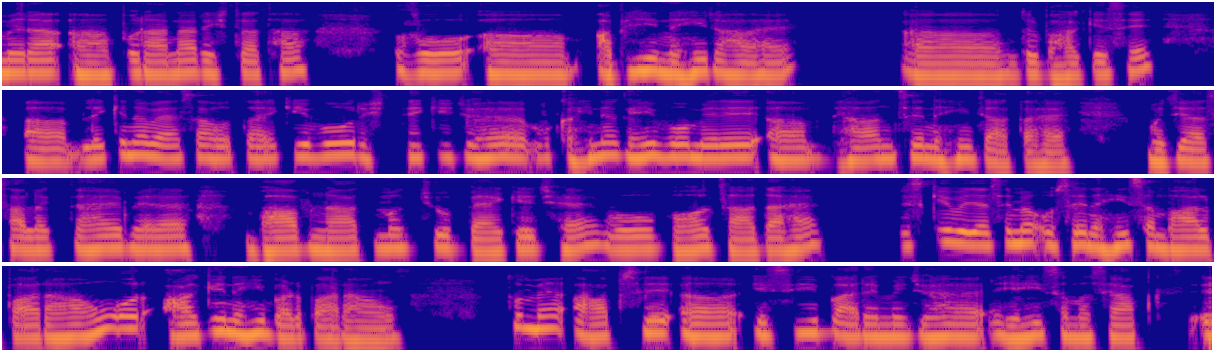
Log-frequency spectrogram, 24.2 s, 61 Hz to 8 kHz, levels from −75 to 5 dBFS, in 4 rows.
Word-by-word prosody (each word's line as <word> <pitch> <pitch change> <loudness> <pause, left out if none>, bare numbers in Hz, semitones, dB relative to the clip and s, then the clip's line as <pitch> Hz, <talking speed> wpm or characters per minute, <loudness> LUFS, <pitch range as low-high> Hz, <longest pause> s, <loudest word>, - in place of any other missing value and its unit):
मेरा 140 0 +3
अ, 120 -3 0
पुराना 130 0 +1
रिश्ता 125 +1 -3
था 140 +4 -3 0.6
वो 135 0 +4
अ, 125 +2 0
अभी 150 +1 +2
नहीं 130 +1 +3
रहा 120 -3 +1
है 120 0 -1
अ, - - -6 0.7
दुर्भाग्य 115 +1 -1
से 150 +5 -3 0.5
अ, 135 -1 +1
लेकिन 180 +6 +1
अब 180 - +3
ऐसा 160 +1 -2
होता 155 0 -1
है 155 - -2
कि 175 -1 +1
वो 180 +2 +3
रिश्ते 165 0 -5
की 170 - -7
जो 165 - +1
है 165 0 +3
वो 160 0 -5
कहीं 145 +2 +1
न 185 +1 +2
कहीं 170 +1 +4
वो 170 - +4
मेरे 165 0 +3
अ, 160 - -2 0.3
ध्यान 140 +4 0
से 160 - +1
नहीं 150 0 0
जाता 110 -3 -2
है, 110 - -2 0.4
मुझे 130 +2 +1
ऐसा 130 +2 -1
लगता 130 +1 -1
है 140 +1 +2
मेरा 135 0 +1 0.4
भावनात्मक 125 +2 +1
जो 145 - +1
बैगेज 120 +3 -1
है, 130 +2 +1
वो 135 -3 +1
बहुत 130 +2 0
ज़्यादा 115 +1 0
है। 130 +5 0 0.4
जिसकी 180 +5 -2
वज़ह 175 -3 +5
से 175 +2 -1
मैं 185 0 +4
उसे 165 +2 +1
नहीं 150 -1 +2
सँभाल 130 -5 +1
पा - - +1
रहा 130 +1 +1
हूँ 170 +10 +3
और 215 - +3
आगे 160 +6 +3
नहीं 165 -1 +5
बढ़ 125 - +1
पा 120 -1 0
रहा 110 -1 -1
हूँ। 110 +1 -2 0.6
तो 235 - 0
मैं 215 0 +4
आपसे 165 +5 +1
अ, 140 0 +3
इसी 170 +3 -1
बारे 140 -2 +2
में 135 0 +1
जो 135 -1 -1
है 135 0 +1
यही 135 0 +2
समस्या 130 -1 -1
आपके 130 - -6
135 Hz, 200 wpm, -25 LUFS, 125-160 Hz, 0.7 s, वज़ह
